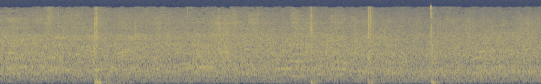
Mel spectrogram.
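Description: A basketball bounces on a hardwood floor a few times.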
